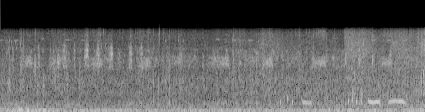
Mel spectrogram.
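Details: Winter flock of wild ducks on the Tourujoki river, Jyväskylä, Finland, where warm mill water keeps it ice-free; scattered quacks from many birds, then a few louder, lower, drawn-out nasal calls near the end, over a continuous background rush.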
